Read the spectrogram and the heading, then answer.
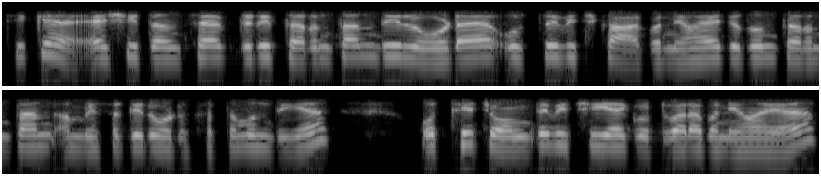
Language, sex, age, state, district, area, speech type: Punjabi, female, 45-60, Punjab, Amritsar, urban, conversation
